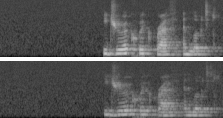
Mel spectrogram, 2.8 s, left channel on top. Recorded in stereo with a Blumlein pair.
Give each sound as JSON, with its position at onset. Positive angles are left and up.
{"t": 1.3, "sound": "a woman speaking", "azimuth_deg": 45, "distance_m": 1.5}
